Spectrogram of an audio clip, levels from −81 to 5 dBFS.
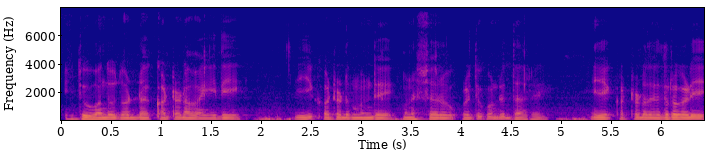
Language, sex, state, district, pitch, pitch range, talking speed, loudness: Kannada, male, Karnataka, Raichur, 105 Hz, 100-115 Hz, 120 wpm, -32 LUFS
